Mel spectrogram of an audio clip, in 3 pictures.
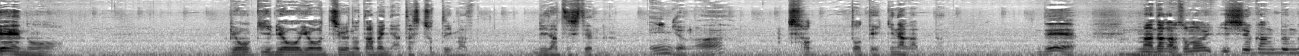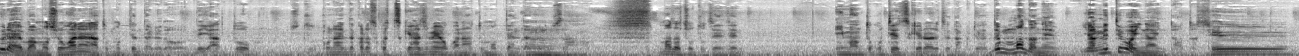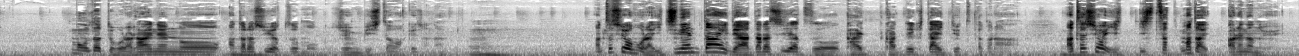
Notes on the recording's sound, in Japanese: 2人組。パーキング収録。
